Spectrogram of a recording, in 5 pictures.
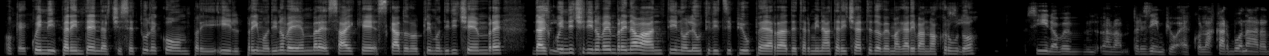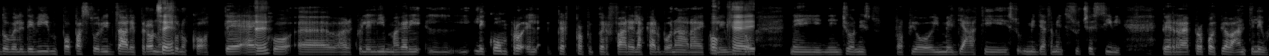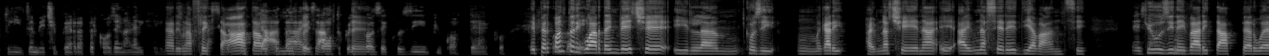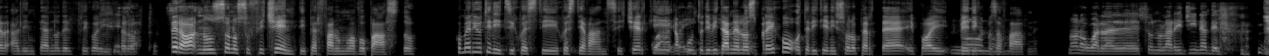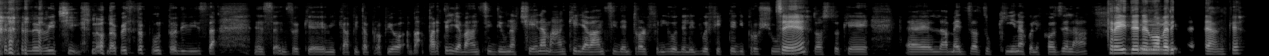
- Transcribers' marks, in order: "proprio" said as "propio"; "proprio" said as "propio"; in English: "Tupperware"; chuckle; laughing while speaking: "Esatto"; chuckle; laughing while speaking: "del del riciclo da questo punto di vista"; laugh; "proprio" said as "propio"; "delle" said as "denne"
- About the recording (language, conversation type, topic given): Italian, podcast, Hai qualche trucco per ridurre gli sprechi alimentari?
